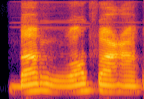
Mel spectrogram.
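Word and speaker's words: بل رفعه: Kita lihat di situ ada bal rafa'ahu. Ketika disambung bacanya langsung lamnya masuk ke ra, dibaca bar rafa'ahu Allahu ilaihi.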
